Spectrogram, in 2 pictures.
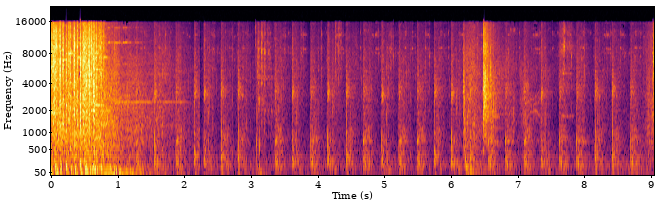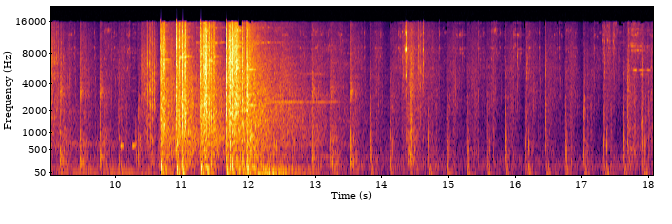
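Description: Footsteps clank quickly on metal grating.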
